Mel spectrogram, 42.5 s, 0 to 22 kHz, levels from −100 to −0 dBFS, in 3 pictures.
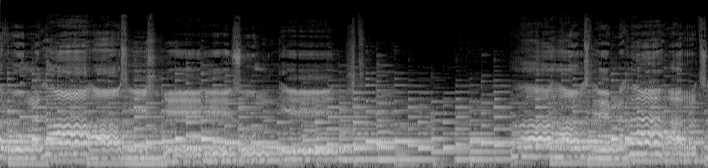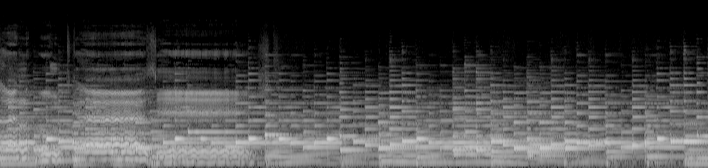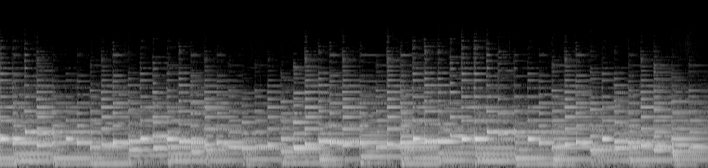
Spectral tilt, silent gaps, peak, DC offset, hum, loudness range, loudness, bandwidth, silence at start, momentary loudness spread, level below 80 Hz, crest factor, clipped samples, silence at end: -7.5 dB/octave; none; -12 dBFS; under 0.1%; none; 4 LU; -28 LUFS; 9.6 kHz; 0 s; 7 LU; -52 dBFS; 14 dB; under 0.1%; 0 s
